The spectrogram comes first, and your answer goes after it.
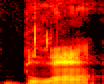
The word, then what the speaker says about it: Blanc: hey everyone and welcome back so today we're going to be reviewing blah for the Nintendo switch and yes theoretically the C is silent now this game is a Cooperative puzzle platformer that is releasing on February 14th of 2023.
